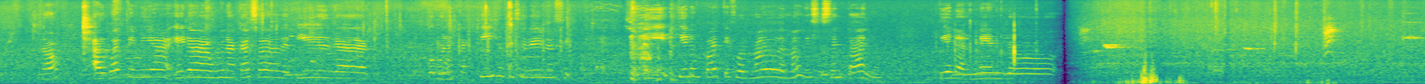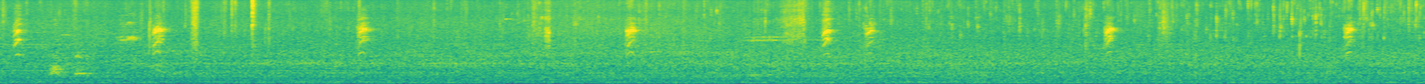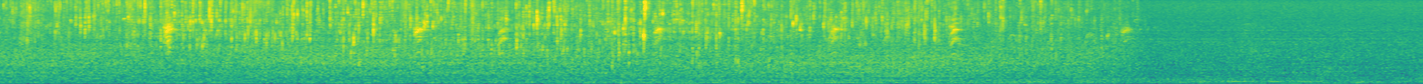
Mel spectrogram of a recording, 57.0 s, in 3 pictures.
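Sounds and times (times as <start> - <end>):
small birds chirping: 33.7 - 34.0, 36.4 - 37.3, 50.6 - 53.3.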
